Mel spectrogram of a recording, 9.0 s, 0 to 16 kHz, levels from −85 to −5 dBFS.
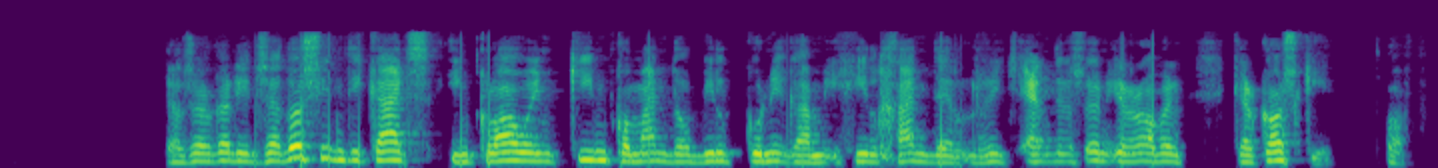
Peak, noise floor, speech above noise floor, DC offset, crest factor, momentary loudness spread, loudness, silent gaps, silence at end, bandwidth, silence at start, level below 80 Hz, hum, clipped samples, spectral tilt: -2 dBFS; under -90 dBFS; over 69 dB; under 0.1%; 18 dB; 11 LU; -21 LUFS; 7.67-7.71 s, 8.36-8.60 s; 0.2 s; 8 kHz; 1.05 s; -54 dBFS; none; under 0.1%; -5.5 dB/octave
